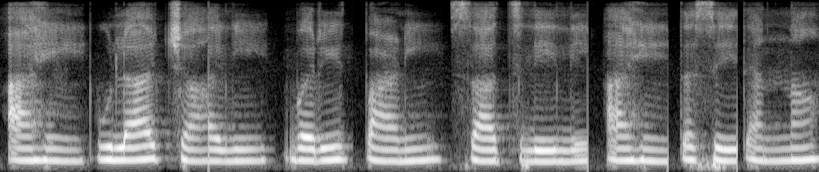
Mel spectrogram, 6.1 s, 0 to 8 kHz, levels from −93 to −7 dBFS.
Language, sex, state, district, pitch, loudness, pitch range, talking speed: Marathi, female, Maharashtra, Dhule, 205 Hz, -16 LUFS, 195-215 Hz, 80 wpm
